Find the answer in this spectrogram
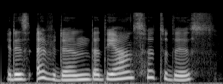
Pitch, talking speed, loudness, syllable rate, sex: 240 Hz, 215 wpm, -16 LUFS, 5.4 syllables/s, female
